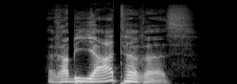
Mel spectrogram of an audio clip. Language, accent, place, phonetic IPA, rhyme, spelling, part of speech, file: German, Germany, Berlin, [ʁaˈbi̯aːtəʁəs], -aːtəʁəs, rabiateres, adjective, De-rabiateres.ogg
- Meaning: strong/mixed nominative/accusative neuter singular comparative degree of rabiat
